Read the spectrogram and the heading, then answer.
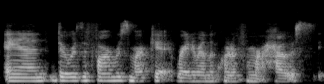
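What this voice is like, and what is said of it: Mixed Canadian and British accent. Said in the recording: “As you can probably tell from my accent, I'm Canadian and British.”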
